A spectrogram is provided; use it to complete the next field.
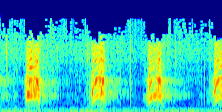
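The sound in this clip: Four sharp barks from a dog speaking up for treats, evenly spaced and fairly loud, with no voices.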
